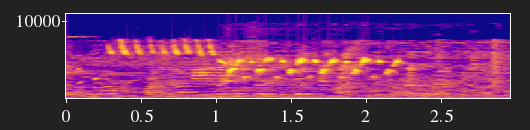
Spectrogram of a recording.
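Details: Song of a goldfinch hybrid said to have mastered the Belghith, Jnan al-Hasira and Si al-Fahm styles: fast high chirps and rattled trills, about three or four per second, with murmuring voices and low noise underneath.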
